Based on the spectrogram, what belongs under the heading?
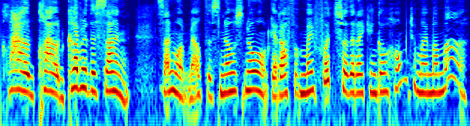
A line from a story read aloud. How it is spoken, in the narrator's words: she called out for the cloud, and she said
